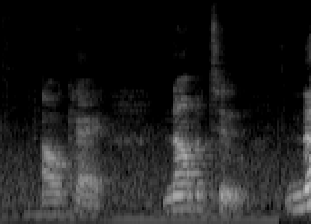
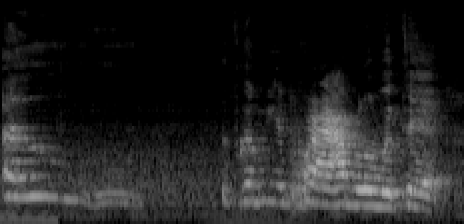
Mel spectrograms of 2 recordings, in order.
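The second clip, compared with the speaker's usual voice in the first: imitating son; 6 semitones higher than usual. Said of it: "He goes".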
